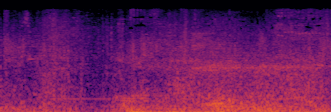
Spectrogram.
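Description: A deep booming impact erupts.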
